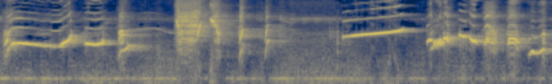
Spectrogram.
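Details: Oriental magpie-robin (kacer) lure song used to attract birds: clear whistled notes near steady pitch, sliding rising whistles and harsh buzzy bursts, with a faint constant low hum underneath.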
